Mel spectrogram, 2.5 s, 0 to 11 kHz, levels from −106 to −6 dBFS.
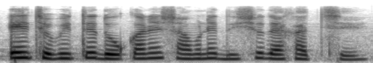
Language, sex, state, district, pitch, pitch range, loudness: Bengali, female, West Bengal, Cooch Behar, 245 Hz, 230-265 Hz, -17 LUFS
